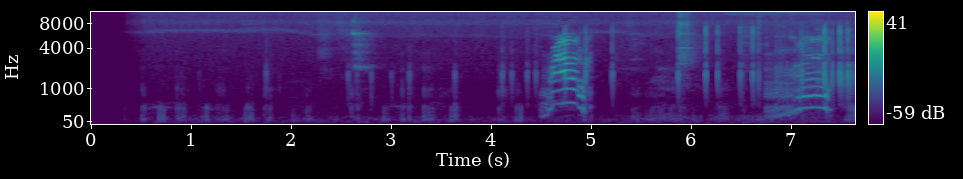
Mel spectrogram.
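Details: Domestic cat resting indoors in a loaf pose, giving two drawn-out, rising-then-falling meows, the second longer and wavering, after a run of soft, rhythmic low pulses like purring in a quiet small room.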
